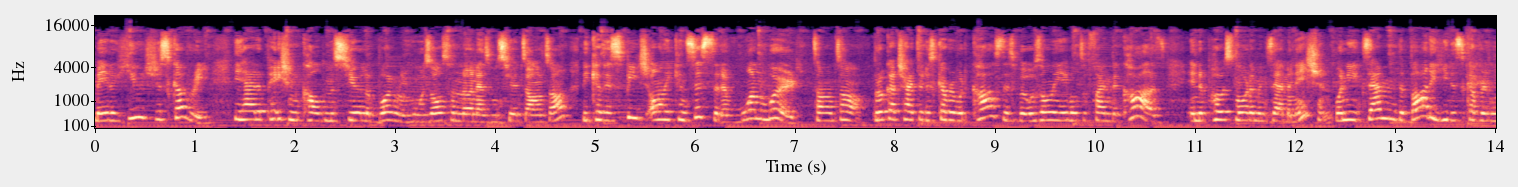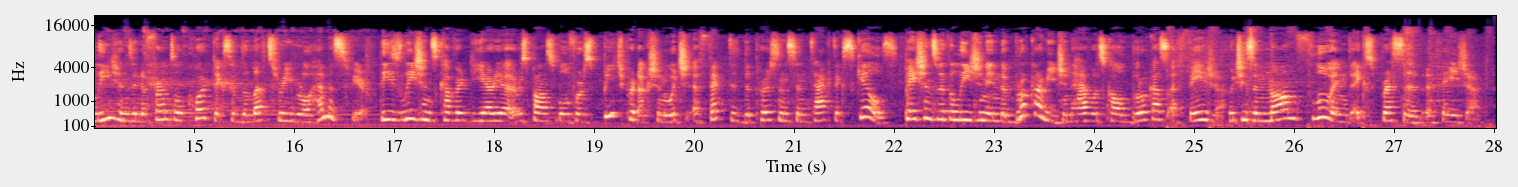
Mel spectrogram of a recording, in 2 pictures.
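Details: Adult woman narrating; normal fluent speech.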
